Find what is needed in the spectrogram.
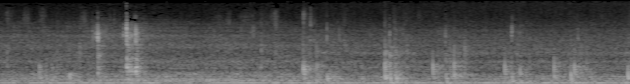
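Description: Scattered light knocks and shuffles of people moving about in a room, over a low steady hum.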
